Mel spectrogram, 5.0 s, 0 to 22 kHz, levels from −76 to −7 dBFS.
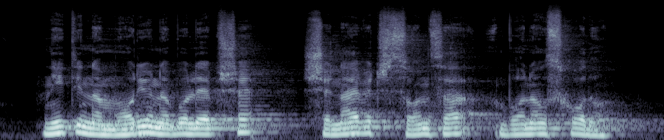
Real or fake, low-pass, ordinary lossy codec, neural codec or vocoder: real; 19.8 kHz; none; none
